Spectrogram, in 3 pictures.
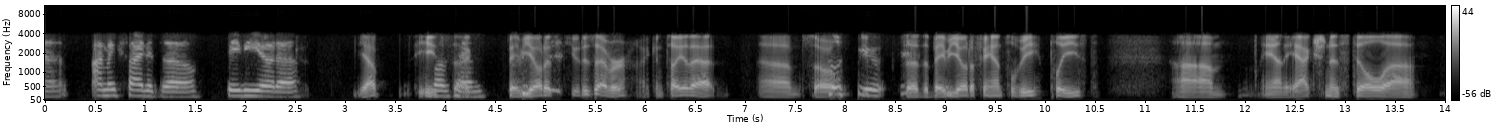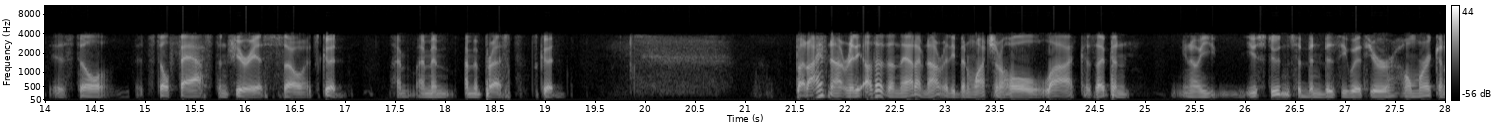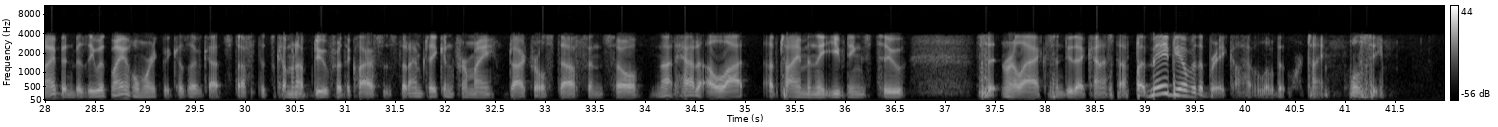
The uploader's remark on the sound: Thanks to the technology at 88.5 - KALA-FM, St. This episode was recorded through the phone.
